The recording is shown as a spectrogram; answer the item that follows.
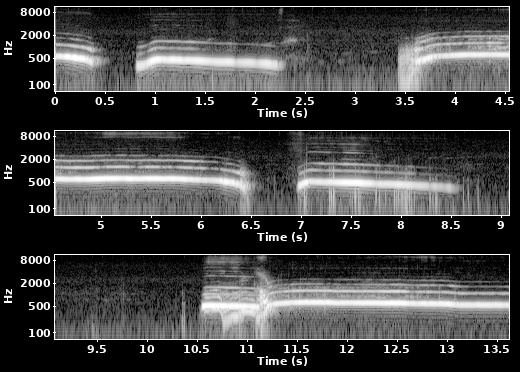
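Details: Excited by a certain treat, the pet dog Peppi howls as his owner joins in; drawn-out tonal howls lasting one to three seconds, level then gently falling at the ends, broken by silent gaps.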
